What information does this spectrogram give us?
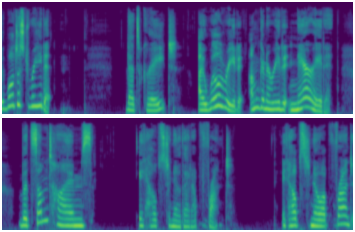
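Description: A woman who works as a narrator, giving instructional advice in a deliberate, emphatic, articulate way on a close mic. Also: on the high side, darkish tone, dry recording. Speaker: audiobook narrator. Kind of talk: instructional talk to listeners.

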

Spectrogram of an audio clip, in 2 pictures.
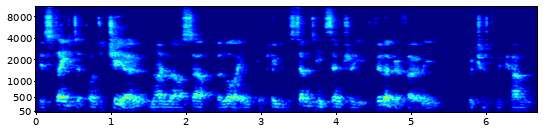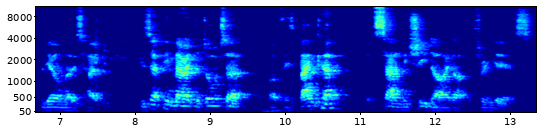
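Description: A man giving a historical talk, telling the story in a measured way. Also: low-pitched, slight background noise. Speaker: lecturer. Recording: roomy echo, distant mic.

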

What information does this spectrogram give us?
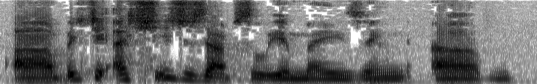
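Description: A man's voice: on the low side, sing-song, quick pace, a bit bright, slightly rough, no room sound. A man speaking as a guest in a casual podcast interview, effusive and often repeating words as he gathers his phrasing. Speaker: interview guest, producer, director and actor.

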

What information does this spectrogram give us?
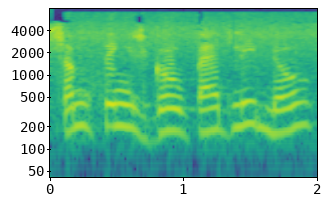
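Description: Kindly old landlord, higher-pitched voice. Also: male voice, fairly even intonation. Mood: kindly, coaxing. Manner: gentle, folksy, foreign-styled halting phrasing. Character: kindly, fussing older Swiss landlord, humble and plain-spoken. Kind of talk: 1930s radio drama acting. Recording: muffled, hissy 1930s radio recording.

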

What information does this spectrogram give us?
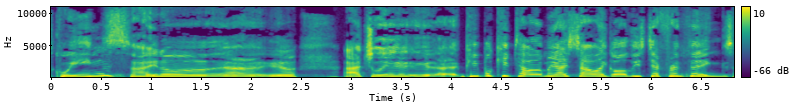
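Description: A man's voice: high voice, vocal fry, fairly bright tone, no room sound, heavily acted. A man voicing a boorish, hard-drinking grown male bully with a brash, swaggering drawl in a podcast comedy bit. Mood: boastful.

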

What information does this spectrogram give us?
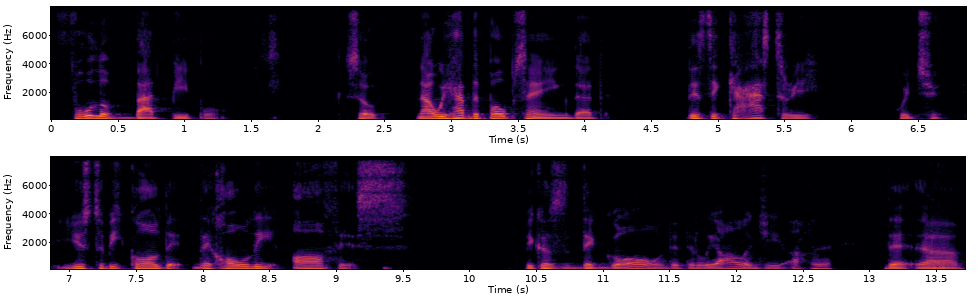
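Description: A man speaking as a priest and podcast guest, halting as he discusses religion and poses questions. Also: fairly low pitch, darkish tone, slightly rough.

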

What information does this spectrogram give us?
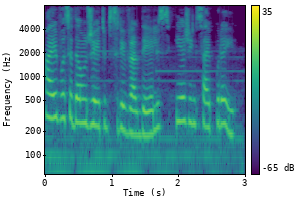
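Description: An actress with a Brazilian accent playing a chatty, affectionate young girlfriend in an informal, expressive audio drama. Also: a little high, brisk. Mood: playful, affectionate. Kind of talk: audio drama acting, diary-like monologue. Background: music.

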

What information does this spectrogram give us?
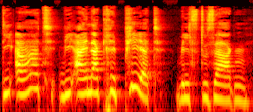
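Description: A woman's voice: high voice, animated, unhurried, pushed and bright, full character voice. An actress playing a stern, contemptuous lady in a radio play, questioning in a curt, demanding manner. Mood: cool, challenging.

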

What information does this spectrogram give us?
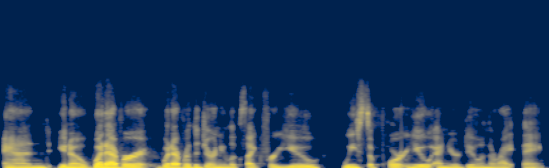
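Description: A woman in her forties, a podcast guest, talking earnestly in casual faith-based chat, often in quick bursts. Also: medium pitch, fairly even intonation, darkish tone. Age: 40s.

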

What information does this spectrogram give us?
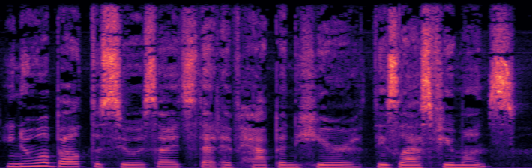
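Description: A woman's voice: mid-range voice, steady tone, moderate pace, warm tone, no echo, studio quality, lightly acted. A woman voicing a guarded, troubled young telepath in an audiobook, speaking tersely and earnestly. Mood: somber, confiding. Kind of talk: audiobook character dialogue.

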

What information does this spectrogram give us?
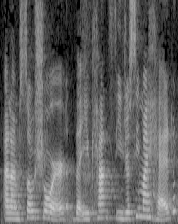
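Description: A woman's voice: on the high side, a little fast, bright, forceful tone, poor audio. A woman chatting casually as an interview guest, informal and self-deprecating, often saying like. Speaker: interview guest, community project founder. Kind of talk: casual chat.

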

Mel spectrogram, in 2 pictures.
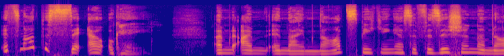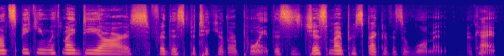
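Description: A woman's voice: on the low side, normal speed, no room sound, studio quality. A woman in her forties, a physician co-hosting a podcast, speaking candidly and expressively in casual conversation. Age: 40s. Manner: candid, expressive, laughs often.

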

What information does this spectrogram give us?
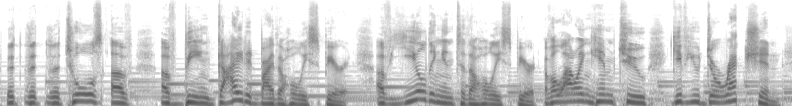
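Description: A man hosting a devotional radio program, teaching scripture earnestly with emphatic phrasing and rhetorical questions. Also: a little high. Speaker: radio Bible teacher and host.

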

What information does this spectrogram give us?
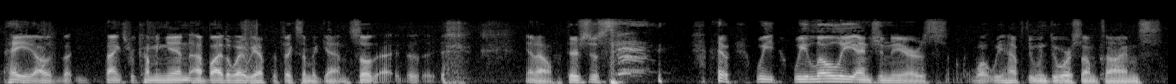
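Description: A middle-aged or older man, an audio engineer guest, casually telling stories in a wry, halting way. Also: low-pitched, slight background noise.

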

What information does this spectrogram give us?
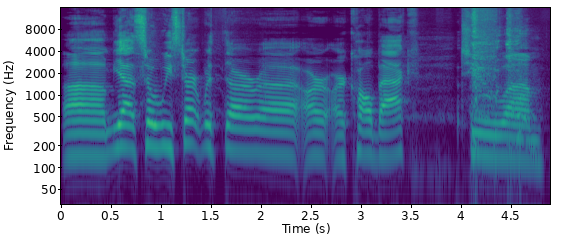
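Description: A man hosting a podcast, talking casually about film in a halting, hesitant way. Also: a little high, steady tone, clear, resonant tone. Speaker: podcast host.

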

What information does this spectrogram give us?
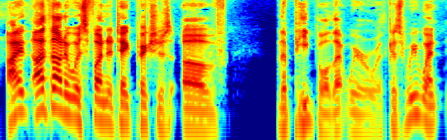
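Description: A man's voice: mid-range voice, big pitch swings, fairly quick, a bit bright, dry recording, clean studio sound. A middle-aged man with an American accent hosting a podcast, telling anecdotes in a casual, chatty way. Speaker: podcast host.

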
